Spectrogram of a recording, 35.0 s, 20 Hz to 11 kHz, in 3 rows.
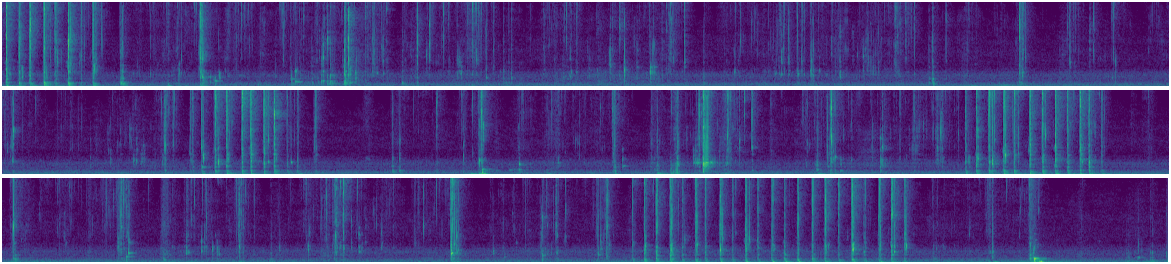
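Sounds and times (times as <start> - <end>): slime rapid crackling: 0.0 - 1.2, 21.3 - 22.8, 29.6 - 32.5
wet slime clicks and pops: 0.0 - 1.3, 13.6 - 14.8, 21.3 - 22.8, 29.7 - 32.5.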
